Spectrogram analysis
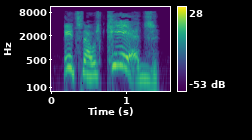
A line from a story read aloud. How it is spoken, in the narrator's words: Roy exclaimed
